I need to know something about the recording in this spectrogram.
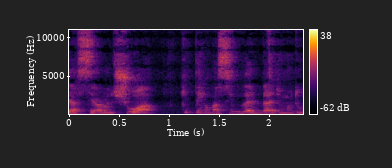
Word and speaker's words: Schwann: oligodendrócitos e a célula de Schwann, que tem uma similaridade muito grande.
